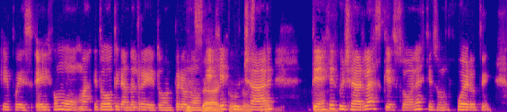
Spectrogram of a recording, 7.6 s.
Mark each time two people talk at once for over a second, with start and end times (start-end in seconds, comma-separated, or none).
2.7-4.1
